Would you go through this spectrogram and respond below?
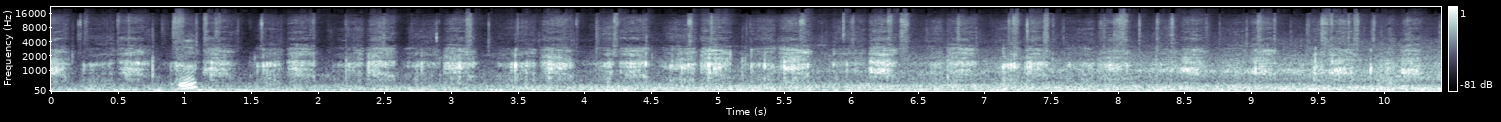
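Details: Pet dog named Khan, sulking just after arriving home from Gageodo island, panting steadily indoors: quick, rhythmic breathy puffs about three per second with one brief rising squeak near the start.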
